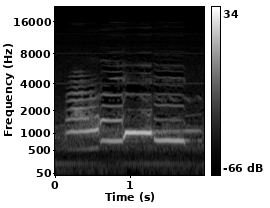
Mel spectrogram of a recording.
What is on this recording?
yodeling blackbird
Short parts cut out of a blackbird song, played with 15 to 25% of the original speed leading to an amazing effect.
bird, birdsong, decelerated, delayed, reduced-speed, slowed, yodeling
